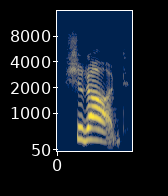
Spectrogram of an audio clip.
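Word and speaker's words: charade: Sherad.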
